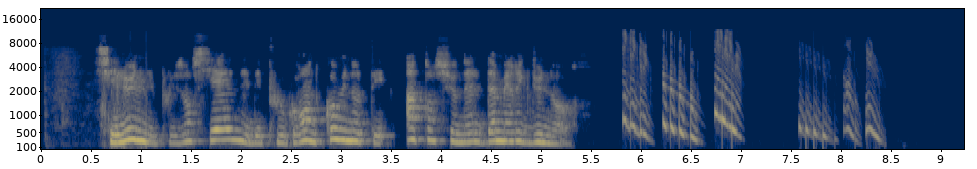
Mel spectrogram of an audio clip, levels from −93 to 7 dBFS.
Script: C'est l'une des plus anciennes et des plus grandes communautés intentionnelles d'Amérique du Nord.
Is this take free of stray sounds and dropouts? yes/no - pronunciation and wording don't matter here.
no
